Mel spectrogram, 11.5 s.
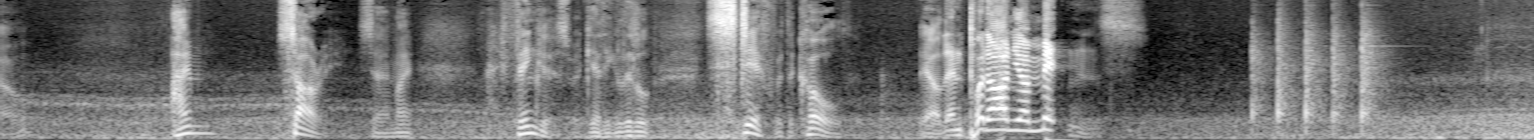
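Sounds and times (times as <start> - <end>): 
low rumble: 0.0 - 11.4
speech: 1.3 - 8.6
knocking on a door: 9.4 - 10.4.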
